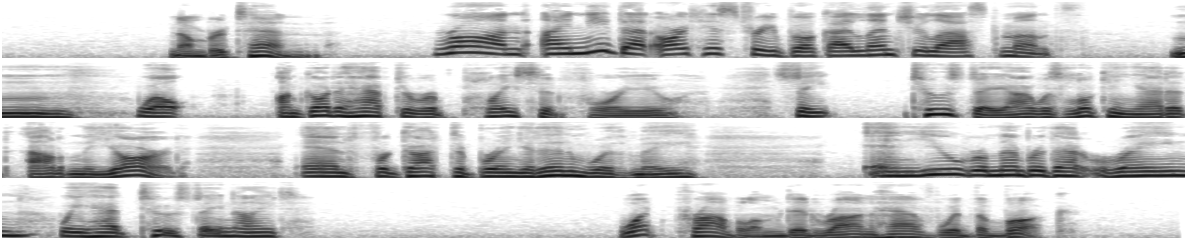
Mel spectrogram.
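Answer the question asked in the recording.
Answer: He left it outside and it got ruined by the rain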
